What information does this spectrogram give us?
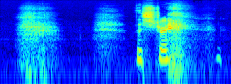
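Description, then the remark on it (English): A voice acts out Bella's gasp: a couple of breathy intakes, then a sharp voiced exclamation, fairly loud, with a brief quiet catch of breath at the end. “Bella gasped.”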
